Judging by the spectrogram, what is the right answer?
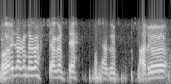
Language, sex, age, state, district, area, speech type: Bodo, male, 45-60, Assam, Udalguri, rural, conversation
